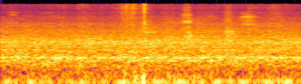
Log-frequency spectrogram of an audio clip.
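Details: Low steady hum and faint indoor background noise, with a few soft high clicks and no animal voice.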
